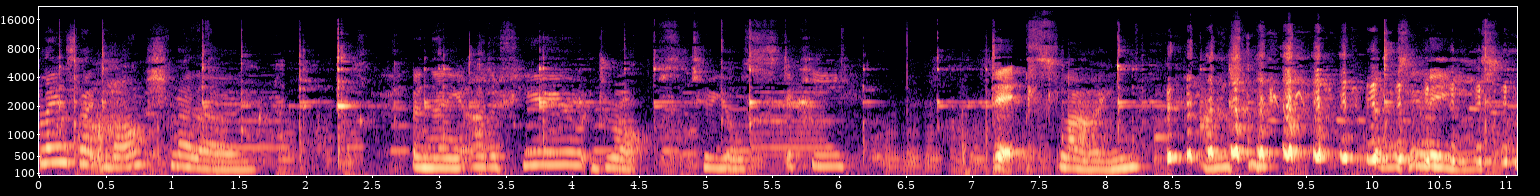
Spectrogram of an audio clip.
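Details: Person with Tourette syndrome; a possible vocal tic occurs during speech.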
